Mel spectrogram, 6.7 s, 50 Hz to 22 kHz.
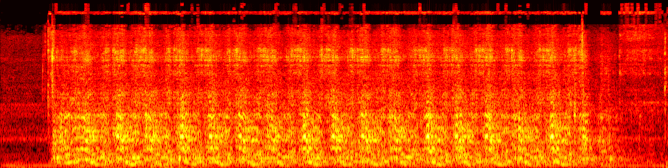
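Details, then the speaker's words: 1958 Ford 871 Powermaster Select-O-Speed tractor after fitting a new distributor cap and rotor: steady starter cranking at about three and a half turns a second with no firing and a gas smell; a crank no-start, ignition apparently giving no spark. "So I guess it is now time to properly troubleshoot the ignition system and see where, you know, our gap is. Somewhere there is something that is not connecting so that we're not getting spark, it would appear."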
